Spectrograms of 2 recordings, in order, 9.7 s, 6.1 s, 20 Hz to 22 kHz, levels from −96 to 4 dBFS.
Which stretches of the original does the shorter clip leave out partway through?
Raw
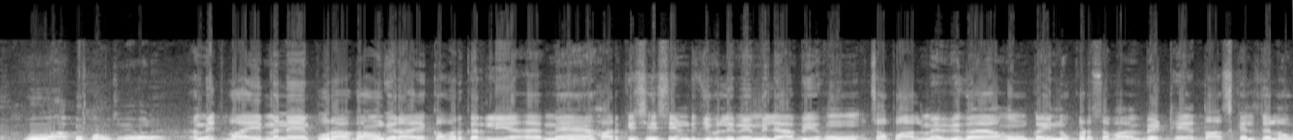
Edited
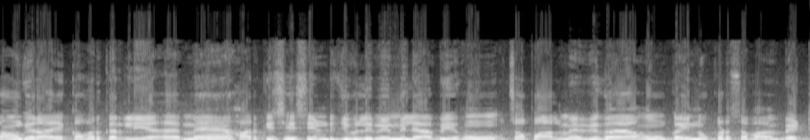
none

